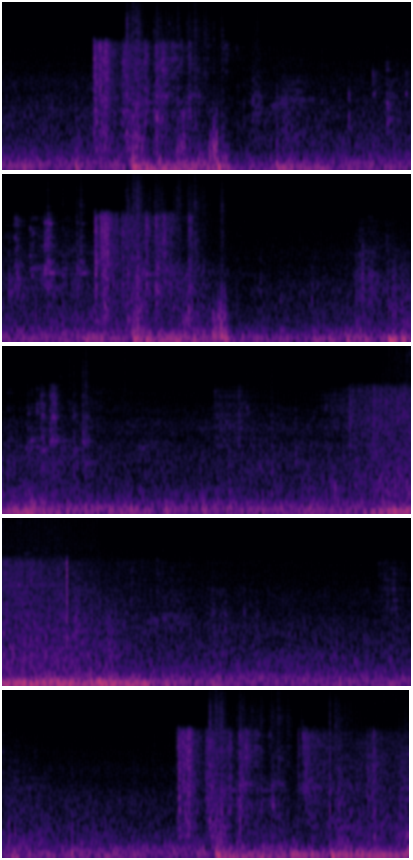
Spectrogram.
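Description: Tank cannons boom with loud, sharp blasts.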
